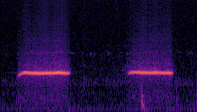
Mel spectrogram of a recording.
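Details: Grey-headed bushshrike in Kruger National Park, South Africa, on a May sunrise, giving its mournful call: two long, level whistles, each about a second long and a second apart, on a steady mid pitch.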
